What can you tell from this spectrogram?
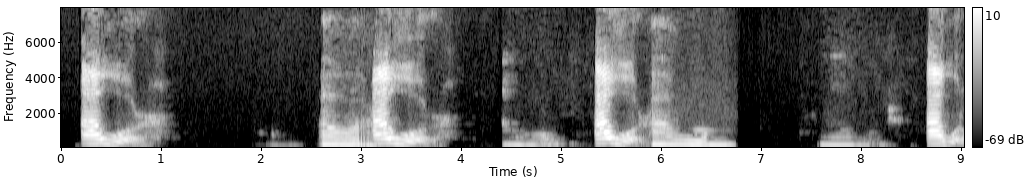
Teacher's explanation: In this case, it's necessary to write H, but not pronounce.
